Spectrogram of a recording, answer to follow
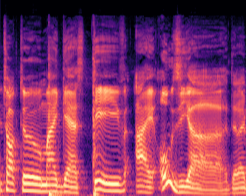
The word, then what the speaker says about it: Iozzia: Hey, welcome back live from Dennis's house, and now we're going to talk to my guest, Dave Iozzia. Did I pronounce that correctly?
